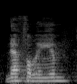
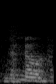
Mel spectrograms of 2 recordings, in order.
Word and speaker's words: Nephilim: Nephilim. – Oh, Nephilim, okay.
